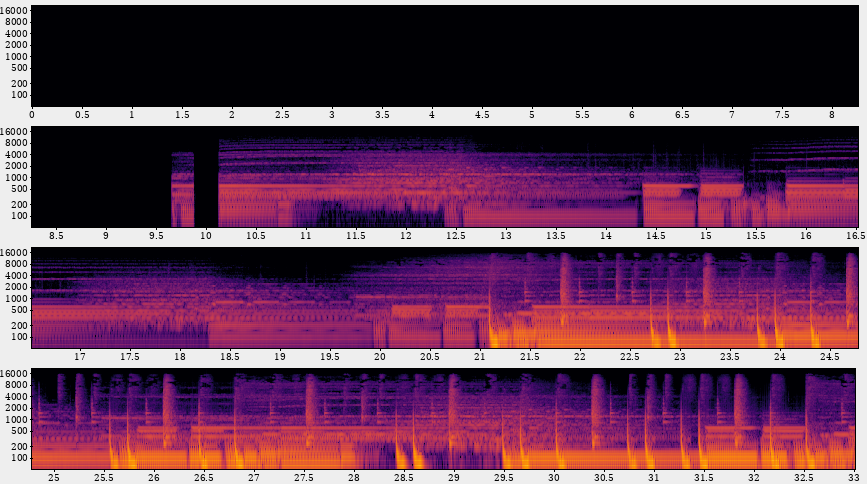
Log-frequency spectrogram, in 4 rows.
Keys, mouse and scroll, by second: 0.5 scroll up 1, 0.8 alt+click, 1.3 scroll up 1, 7.0 double click, 7.4 alt+click, 9.4 alt+middle click, 9.9 alt+click, 10.2 right click, 11.5 scroll up 1, 14.9 scroll down 1, 15.3 alt+middle click, 15.7 scroll down 1, 17.0 alt+middle click, 17.4 alt+click, 17.9 alt+middle click, 18.7 alt+click, 19.1 scroll up 2, 20.5 alt+middle click, 20.8 alt+click, 22.5 scroll down 1, 23.1 alt+middle click, 23.5 alt+click, 24.4 scroll down 1, 25.1 s, 25.4 scroll down 1, 25.8 s, 26.0 alt+middle click, 27.1 double click, 27.5 alt+click, 28.2 alt+scroll up 1, 29.2 alt+click, 30.4 scroll down 1, 30.6 alt+middle click, 31.6 alt+click, 32.9 double click.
